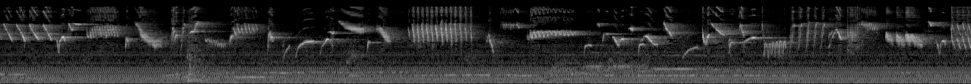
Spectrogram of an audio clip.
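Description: A domestic canary sings a fast, unbroken run of high, twittering and trilled phrases in the style of a black-throated canary. A faint low hum sits underneath.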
